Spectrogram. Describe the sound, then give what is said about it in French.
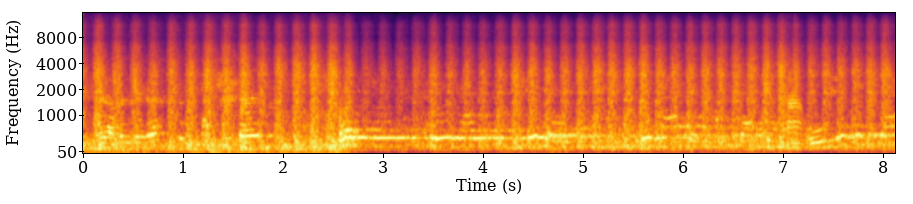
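A train pulling away from a station, heard as a steady loud rumble with rapid, regular clicking throughout and a sustained hum that starts partway through. “Deux minutes plus tard, le train file.”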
